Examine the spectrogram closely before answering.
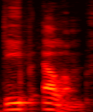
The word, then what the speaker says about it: Deep Ellum: There's a section in Dallas called, it's actually, people pronounce it Deep Ellum, but it's not Deep Ellum, it is the southern pronunciation of the word elm, where they just stick in another syllable, Ellum.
